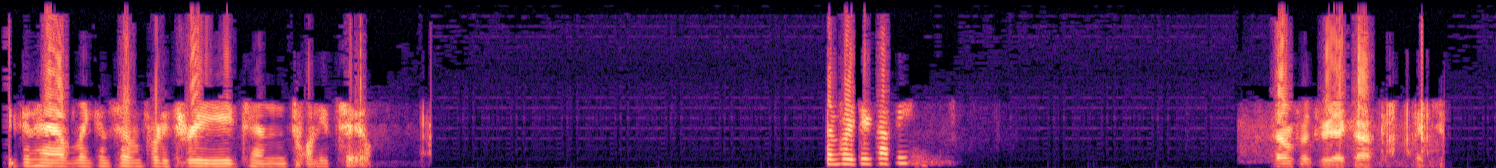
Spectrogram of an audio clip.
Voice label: South Scottsdale Sheriff, scanner audio

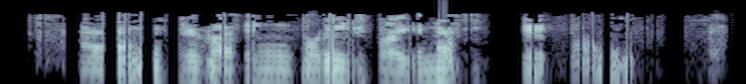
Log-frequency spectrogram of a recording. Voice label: Fire Dispatch

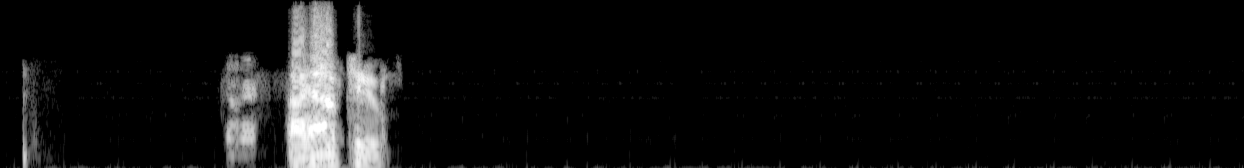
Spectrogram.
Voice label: scanner audio trunk

